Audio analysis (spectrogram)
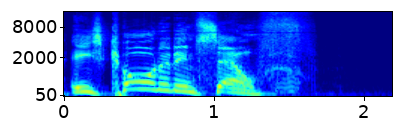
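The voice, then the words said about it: Put-on Cockney accent. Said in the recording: “in a Cockney accent”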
